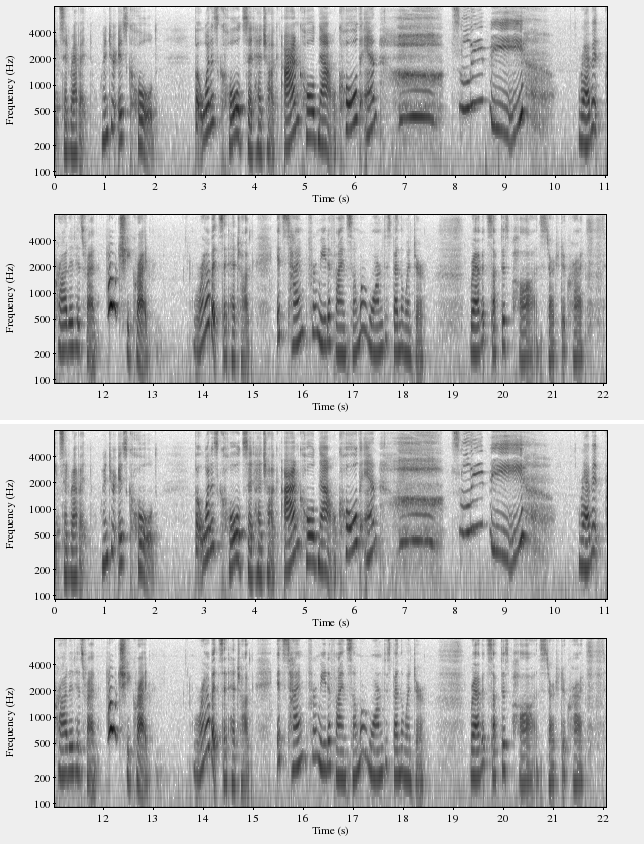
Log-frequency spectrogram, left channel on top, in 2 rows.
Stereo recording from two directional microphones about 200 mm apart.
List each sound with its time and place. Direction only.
0.1 s a woman's voice: 35° left (ahead or behind)
13.8 s a woman's voice: 40° left (ahead or behind)
18.8 s a sound: 35° left (ahead or behind)
19.7 s a woman's voice: 35° left (ahead or behind)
